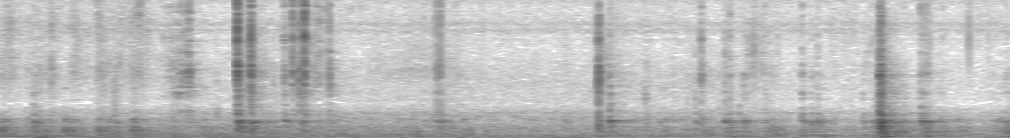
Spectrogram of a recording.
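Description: Faint, scattered metallic clicks and ticks of a small steel tool wedged between the coils of a motorcycle fork spring, knocking against the spring and damper rod while the fork top cap is threaded on by hand. A few sharper clicks stand out, the loudest near the end.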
